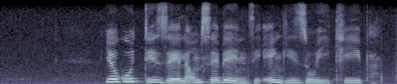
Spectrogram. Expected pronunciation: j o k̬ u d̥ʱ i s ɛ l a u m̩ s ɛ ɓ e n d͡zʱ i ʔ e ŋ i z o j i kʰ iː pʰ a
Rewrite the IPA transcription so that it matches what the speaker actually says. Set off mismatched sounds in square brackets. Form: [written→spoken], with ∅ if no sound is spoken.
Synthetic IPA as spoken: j o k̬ u d̥ʱ i [s→z] ɛ l a u m̩ s ɛ ɓ e n d͡zʱ i ʔ e ŋ i z o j i kʰ iː pʰ a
